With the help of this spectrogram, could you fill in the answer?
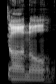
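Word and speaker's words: Domhnall: It's pronounced Donald, but it's Domhall, I think.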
